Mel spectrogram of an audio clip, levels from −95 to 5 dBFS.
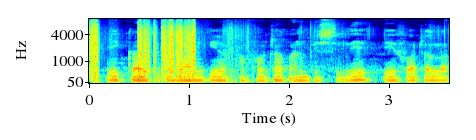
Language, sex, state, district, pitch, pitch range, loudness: Telugu, male, Andhra Pradesh, Sri Satya Sai, 115 Hz, 110-120 Hz, -23 LUFS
